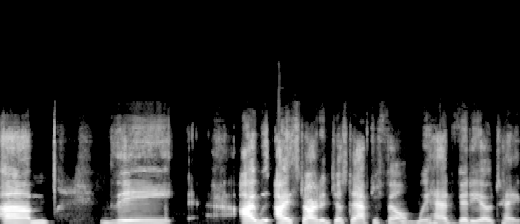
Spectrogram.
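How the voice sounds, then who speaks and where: A woman's bright, sharp tone, dry and close with no echo. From Australia. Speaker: TV news anchor. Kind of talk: interview.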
